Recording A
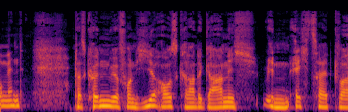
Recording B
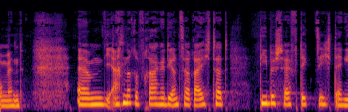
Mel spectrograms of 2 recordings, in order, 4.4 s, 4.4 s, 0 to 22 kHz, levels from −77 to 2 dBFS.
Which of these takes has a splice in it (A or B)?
A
